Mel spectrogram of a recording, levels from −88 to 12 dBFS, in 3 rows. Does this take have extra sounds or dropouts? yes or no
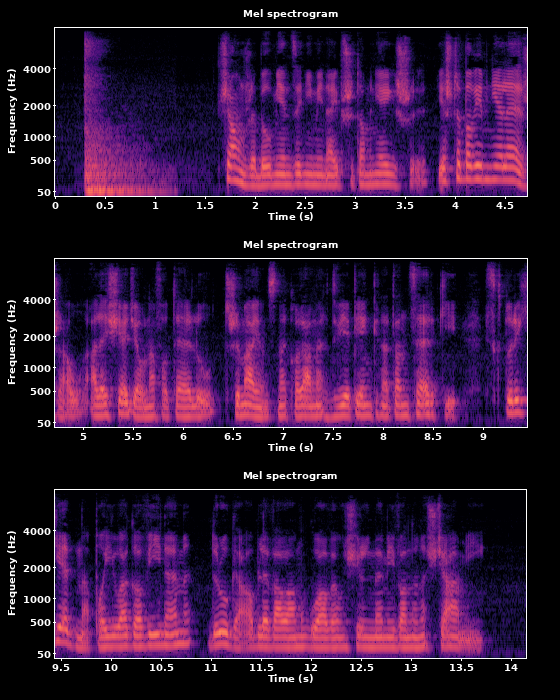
yes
